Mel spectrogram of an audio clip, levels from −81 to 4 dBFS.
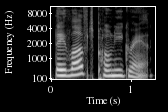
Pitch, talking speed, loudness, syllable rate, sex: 245 Hz, 185 wpm, -16 LUFS, 5.3 syllables/s, female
